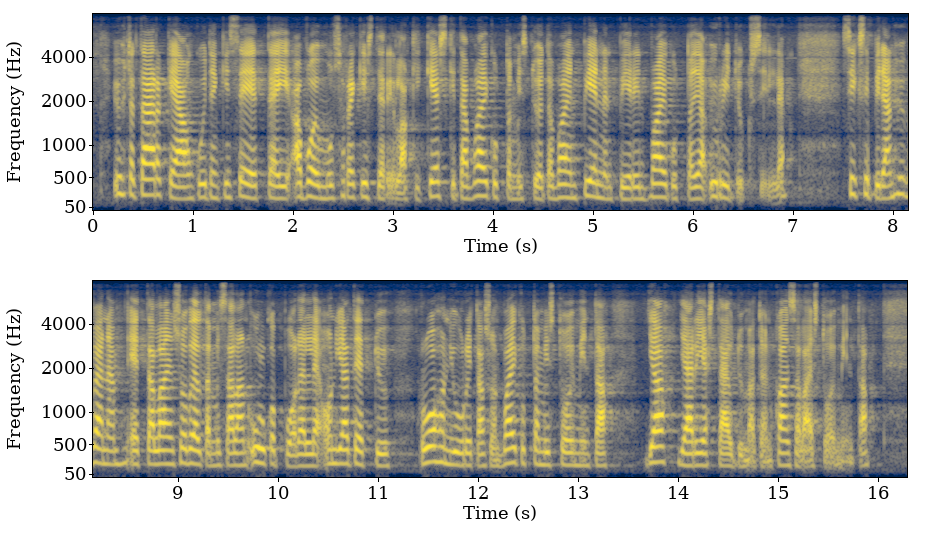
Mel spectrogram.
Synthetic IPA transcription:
ʔyht̪æt̪ærkeæoŋkujt̪eŋkinseet̪ːæejʔɑʋo̞jmuːsre̞kist̪e̞ɾḭlɑ̰kike̞skit̪æʋːɑjkut̪ːɑmist̪yøt̪æʋɑimpienempiːɾinʋɑjkut̪ːɑjɑʔyrit̪yksḭlːḛ | siksipidænɦyʋænæe̞t̪ːælɑjnso̞ʋe̞lt̪ɑmisɑlɑnulko̞puolelːḛʔo̞̰njæt̪et̪ːy | ruo̞ɦonjuːɾit̪ɑso̞nʋɑjkut̪ːɑmist̪o̞jmint̪ɑ | jɑjærjest̪æyt̪ymæ̰t̪ø̰ŋkɑnsɑlɑ̰ist̪o̰jmḭnt̪ɑ

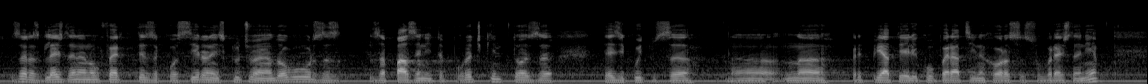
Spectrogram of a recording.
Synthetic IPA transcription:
zɐɾɐzɡlɛʒd̪ɐnɛnɐofɛɾt̪i̥t̪ɛzɐklˠɐsiɾɐnɛisklʲut͡ʃvɐnɛnɐd̪ɔɡovoɾzɐ | zɐpazɛnit̪ɛpoɾɤt͡ʃk̟it̪ɔɛszɐ | t̪ɛzikʊit̪ʊsə | nɐ | pɾɛt̪̚pɾijat̪iəilikoːpɛɾat̪siːnɐxɔɾəsəsʊvɾɛʒd̪ɐniɛ

